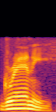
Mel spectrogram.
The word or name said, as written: granny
